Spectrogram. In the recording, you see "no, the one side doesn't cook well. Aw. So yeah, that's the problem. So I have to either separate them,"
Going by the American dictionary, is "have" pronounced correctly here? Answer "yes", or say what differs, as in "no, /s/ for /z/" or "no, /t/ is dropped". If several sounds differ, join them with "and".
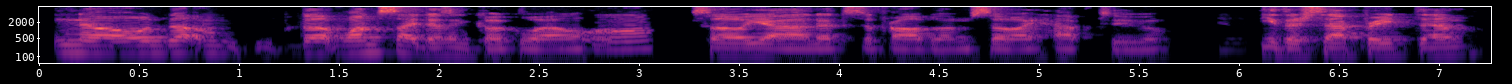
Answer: no, /f/ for /v/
